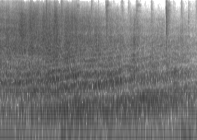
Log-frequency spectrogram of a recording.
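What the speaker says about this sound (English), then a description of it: "practiced touching down at Kennedy Shuttle Landing Facility using the shuttle training aircraft to simulate the shuttle's unique characteristics" The Shuttle Training Aircraft flies during landing practice at Kennedy Shuttle Landing Facility, giving a steady, loud aircraft engine roar with a low droning hum throughout.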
